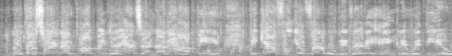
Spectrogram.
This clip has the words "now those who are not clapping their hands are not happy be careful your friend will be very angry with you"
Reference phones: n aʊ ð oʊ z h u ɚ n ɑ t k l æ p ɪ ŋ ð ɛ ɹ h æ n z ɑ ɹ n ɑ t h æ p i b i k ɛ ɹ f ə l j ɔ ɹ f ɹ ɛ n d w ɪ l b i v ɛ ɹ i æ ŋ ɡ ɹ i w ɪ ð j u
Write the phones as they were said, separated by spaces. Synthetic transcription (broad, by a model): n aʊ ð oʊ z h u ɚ n ɑ t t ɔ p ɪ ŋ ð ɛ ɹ h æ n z ɑ ɹ n ɑ t h æ p i b i k ɛ ɹ f ə l j ɔ ɹ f ɛ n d w ɪ l b i v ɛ ɹ i æ ŋ ɡ ɹ i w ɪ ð j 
